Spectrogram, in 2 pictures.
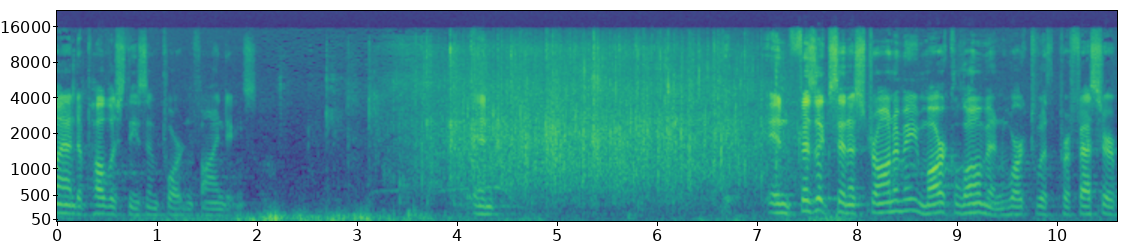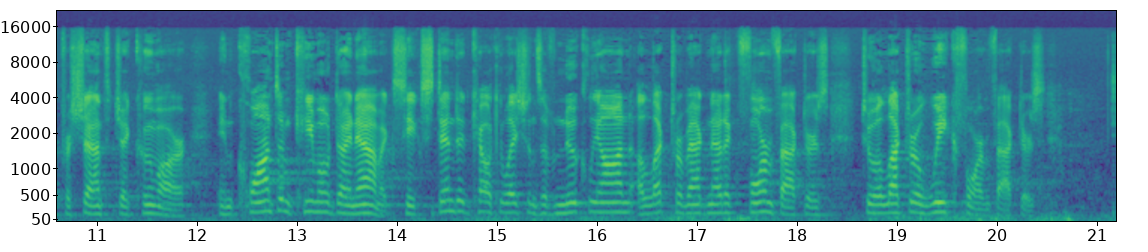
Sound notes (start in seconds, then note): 8.5 applause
